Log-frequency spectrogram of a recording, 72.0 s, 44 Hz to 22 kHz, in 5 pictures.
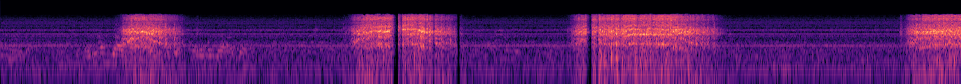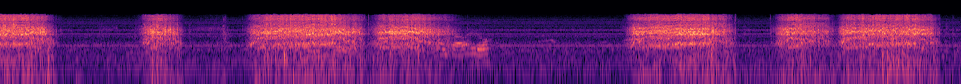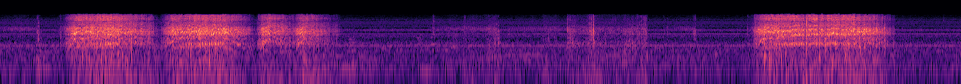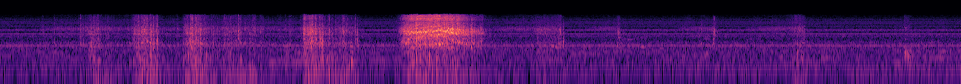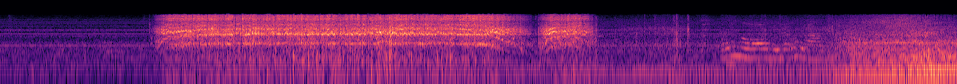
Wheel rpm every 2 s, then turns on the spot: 0, 20, 90, 40, 140, 10, 40, 70, 30, 130, 20, 30, 90, 120, 60, 110, 40, 0, 10, 10, 140, 0, 10, 20, 60, 20, 0, 0, 0, 0, 200, 240, 150, 30, 0, 0.
14-18 20-22 36-38 44-48 50-52 64-68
